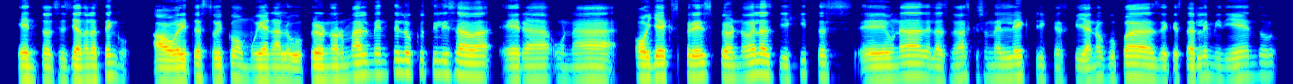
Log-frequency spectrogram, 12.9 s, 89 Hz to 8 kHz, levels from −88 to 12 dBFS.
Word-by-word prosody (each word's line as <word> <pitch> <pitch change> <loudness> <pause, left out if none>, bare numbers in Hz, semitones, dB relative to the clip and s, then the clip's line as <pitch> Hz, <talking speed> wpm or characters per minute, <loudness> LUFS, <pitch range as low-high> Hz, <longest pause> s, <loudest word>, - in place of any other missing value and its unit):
entonces 115 -1 -2
ya 115 -1 +5
no 120 - -2
la 120 0 0
tengo, 140 -1 -5 0.2
ahorita 110 +2 +5
estoy 125 -2 -1
como 130 -2 -3
muy 115 0 -2
análogo, 115 -2 +1
pero 120 0 +5
normalmente 145 +7 -1
lo 160 -1 0
que 160 - -12
utilizaba 150 -3 +2
era 120 +1 -2
una 115 0 -3
olla 130 +1 +4
express, 135 +1 +2
pero 125 -1 +2
no 130 +2 -6
de 145 - +4
las 150 -1 +4
viejitas, 135 +3 -11
eh, 115 +1 +2
una 135 +2 +2
de 130 - -4
las 115 -1 -5
nuevas 125 +2 -7
que 125 - -29
son 120 0 -17
eléctricas 120 -3 -5
que 110 - -12
ya 110 - +2
no 125 +2 -7
ocupas 130 0 +2
de 115 -1 -6
que - - -5
estarle 120 +3 -2
midiendo, 130 +4 -8
125 Hz, 185 wpm, -26 LUFS, 115-135 Hz, 0.2 s, ya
